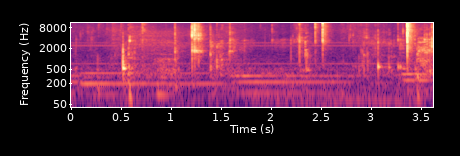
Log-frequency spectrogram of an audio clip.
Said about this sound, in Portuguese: Peço desculpa. Vou beber um bocado de água.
